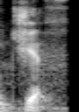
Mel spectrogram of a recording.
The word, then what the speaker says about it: GIF: simple animation called a gif uh that is how it's pronounced the G is pronounced like A J don't get me started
